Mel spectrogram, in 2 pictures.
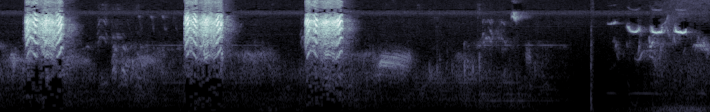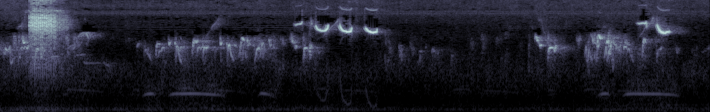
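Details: Bay-backed shrike with three loud harsh rasps about a second apart, followed by quieter varied twittering, thin whistles and chattering phrases. A faint low rumble runs through the second half.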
